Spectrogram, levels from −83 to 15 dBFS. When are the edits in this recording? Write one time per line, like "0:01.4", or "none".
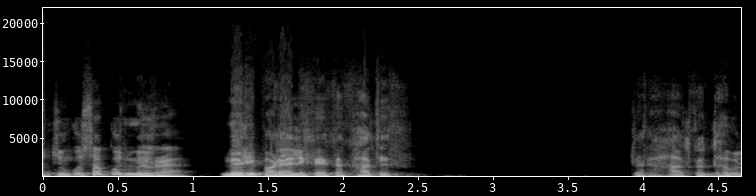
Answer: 0:01.0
